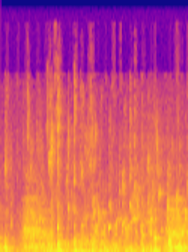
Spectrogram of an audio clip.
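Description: Water draining from freshly watered houseplants through grates into a bin, a faint close trickle with scattered drips and splashes running steadily throughout, with no talking.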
